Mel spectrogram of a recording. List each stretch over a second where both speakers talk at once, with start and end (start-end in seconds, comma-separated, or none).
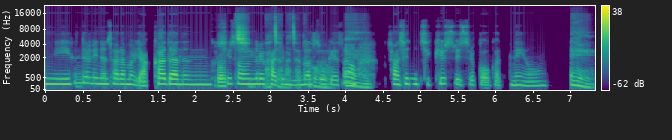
2.2-4.2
